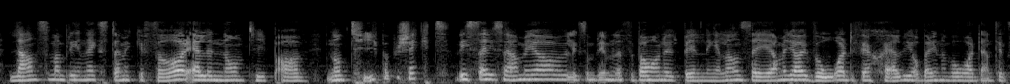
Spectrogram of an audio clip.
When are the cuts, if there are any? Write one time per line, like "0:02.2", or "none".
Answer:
0:03.2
